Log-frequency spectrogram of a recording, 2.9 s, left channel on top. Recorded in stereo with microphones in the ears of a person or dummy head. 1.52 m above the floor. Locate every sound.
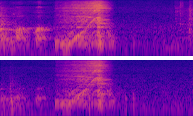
0.8 s a zipper: 45° left (ahead or behind), 2 m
